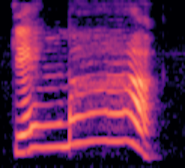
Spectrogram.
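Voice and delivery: high, quick burst of praise; excited cheer. Real, not acted. Teacher cheering learners at lesson's end, excited.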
